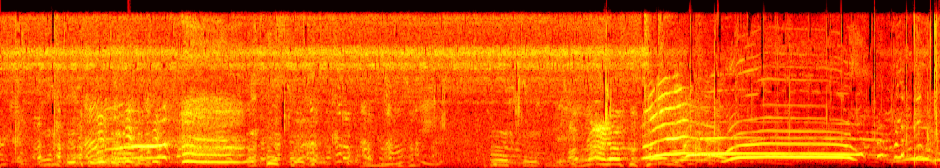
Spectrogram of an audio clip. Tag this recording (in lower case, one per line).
speech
